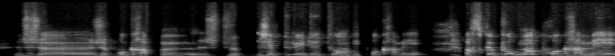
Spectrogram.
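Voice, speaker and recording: Speaking at a very slow pace, a woman with a medium-pitched, somewhat breathy voice uses lively intonation and big swings in loudness. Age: 70s. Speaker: retiree interviewed about personal development. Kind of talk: interview. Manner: hesitant.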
